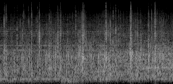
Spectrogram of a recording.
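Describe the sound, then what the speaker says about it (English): Thunderous applause greets an NYPD lieutenant walking out of Lincoln Hospital, a brief, steady, dense burst of crowd clapping without speech. "A thumbs up to thunderous applause."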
